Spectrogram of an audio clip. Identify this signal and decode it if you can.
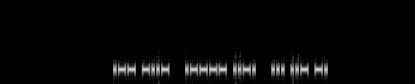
Morse code, heard as a keyed tone, about 50 wpm, 700 Hz. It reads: WX 1F SUN
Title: Practice QSO - Exchange 2 - Info - 50wpm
